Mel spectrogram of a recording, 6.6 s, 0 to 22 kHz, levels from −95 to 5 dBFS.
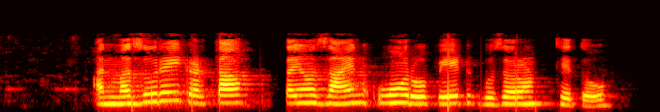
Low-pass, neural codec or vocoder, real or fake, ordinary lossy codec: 7.2 kHz; none; real; AAC, 48 kbps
